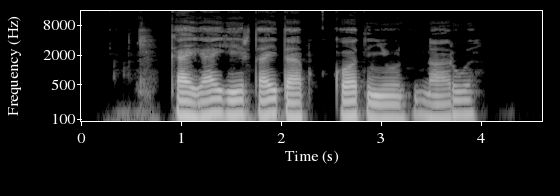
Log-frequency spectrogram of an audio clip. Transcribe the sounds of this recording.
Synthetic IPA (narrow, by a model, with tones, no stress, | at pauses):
ka˨jka˦jkɪ˧ɾta˧˦jtap | kʰɔ˦t̪ɲu˨na˨˦ɾwe˦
